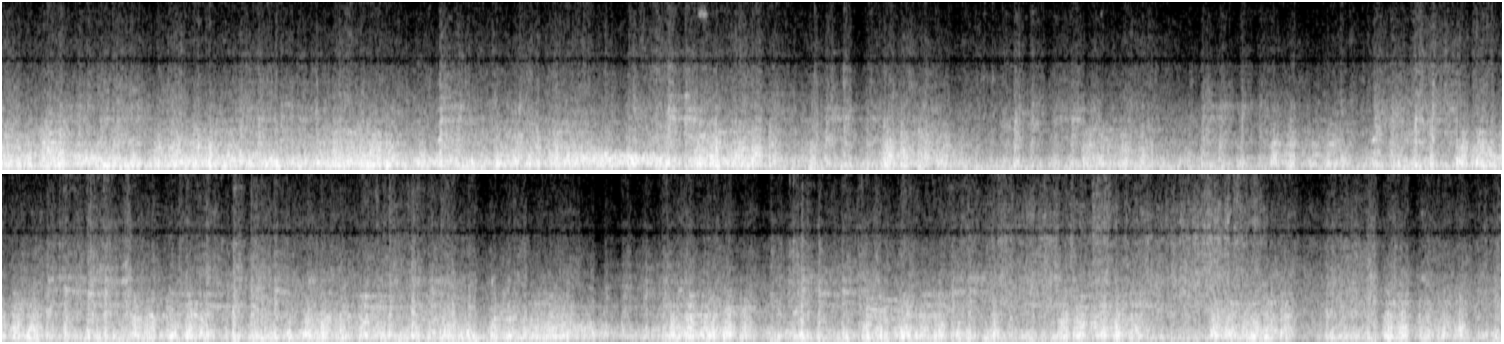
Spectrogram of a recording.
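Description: Freight cars (tank cars, covered hoppers and boxcars) rolling past close by: a steady rumble of steel wheels on rail, with repeated clicking and clacking as the wheels cross rail joints.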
